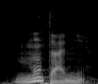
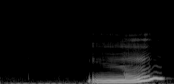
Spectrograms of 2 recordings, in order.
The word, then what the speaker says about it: montagne: The n together make one sound, okay? So GN is n, like the ni in onion, okay? So never a hard G followed by an N.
